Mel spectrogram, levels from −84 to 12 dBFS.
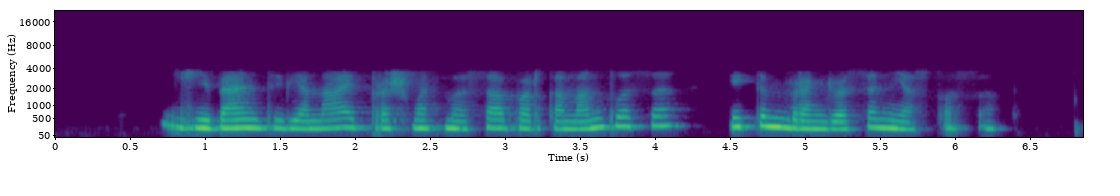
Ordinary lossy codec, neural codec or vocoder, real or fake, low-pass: AAC, 24 kbps; codec, 24 kHz, 0.9 kbps, WavTokenizer, large speech release; fake; 3.6 kHz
